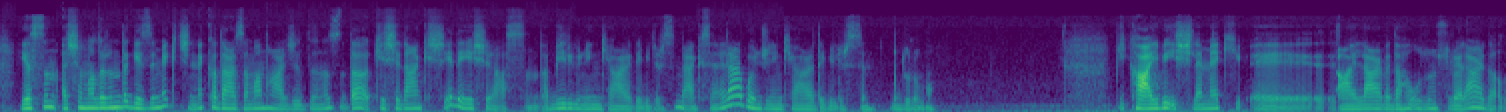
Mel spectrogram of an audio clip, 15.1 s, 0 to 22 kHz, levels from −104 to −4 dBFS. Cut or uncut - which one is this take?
cut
